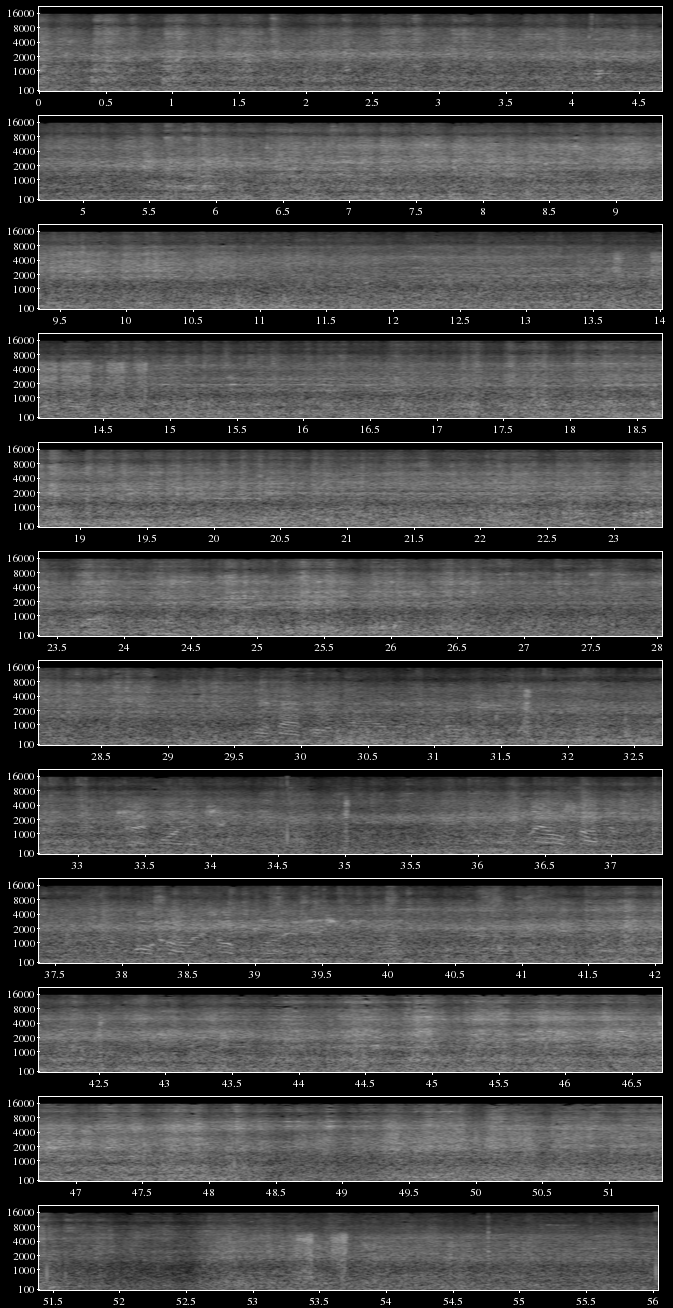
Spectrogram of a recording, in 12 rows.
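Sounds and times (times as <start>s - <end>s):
freight train wheels rumbling on rails: 0.0s - 56.0s.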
